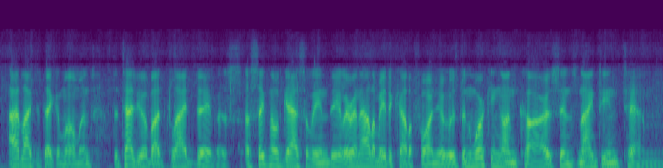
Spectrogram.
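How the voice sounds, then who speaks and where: A man announcing and pitching for a sponsor in a polished, emphatic 1940s radio style. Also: sharp tone. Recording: dull vintage radio recording.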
